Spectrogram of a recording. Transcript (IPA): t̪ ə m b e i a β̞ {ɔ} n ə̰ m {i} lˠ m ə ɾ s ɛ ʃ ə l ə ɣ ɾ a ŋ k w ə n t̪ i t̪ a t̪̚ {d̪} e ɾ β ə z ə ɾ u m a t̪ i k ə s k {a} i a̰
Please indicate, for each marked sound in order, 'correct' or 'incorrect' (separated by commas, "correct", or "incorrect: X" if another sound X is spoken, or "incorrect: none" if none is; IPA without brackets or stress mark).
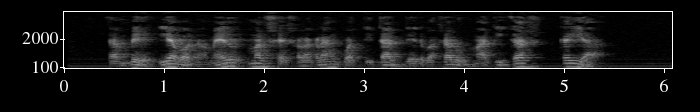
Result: correct, incorrect: ɛ, correct, incorrect: ə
